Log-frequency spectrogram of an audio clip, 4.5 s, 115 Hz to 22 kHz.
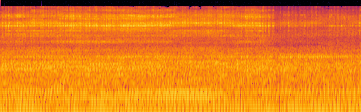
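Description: Royal Enfield Classic 350's single-cylinder engine running under way, with wind and road hiss; the engine note shifts about three seconds in.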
